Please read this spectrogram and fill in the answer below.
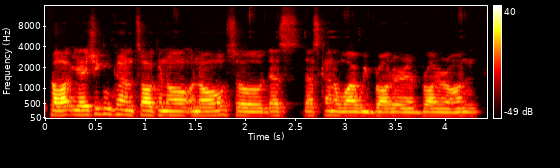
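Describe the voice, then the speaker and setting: A man co-hosting a casual podcast, talking sports and debate in an animated way and saying "bro" a lot. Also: mid-range voice, fairly quick, low-quality recording. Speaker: podcast co-host.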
